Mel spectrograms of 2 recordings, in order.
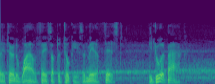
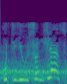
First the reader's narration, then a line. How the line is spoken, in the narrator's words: Lumley yells, his voice high and hysterical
